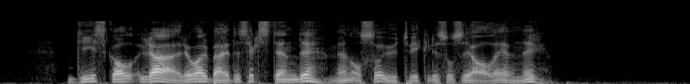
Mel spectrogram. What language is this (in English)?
Norwegian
